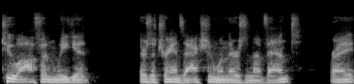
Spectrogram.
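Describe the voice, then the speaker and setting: Over a quiet background, a man talks at a very fast pace. His voice is fairly low, with fairly even intonation. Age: 40s. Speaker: investment banker. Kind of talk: interview.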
